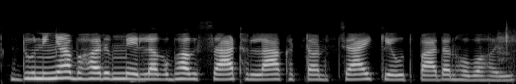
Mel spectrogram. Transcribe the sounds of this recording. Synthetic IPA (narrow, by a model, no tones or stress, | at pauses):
d̪unijabʱəɾmeləɡbʱəɡsaʈʰlakʰʈənt͡ʃajkeut̪pad̪ənɦobəɦəj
